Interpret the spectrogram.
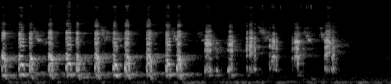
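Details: Chukar partridge from the Pamir: a fast run of about fourteen harsh, clucking chuk notes, several per second, loud at first and then fading and slowing toward the end.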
